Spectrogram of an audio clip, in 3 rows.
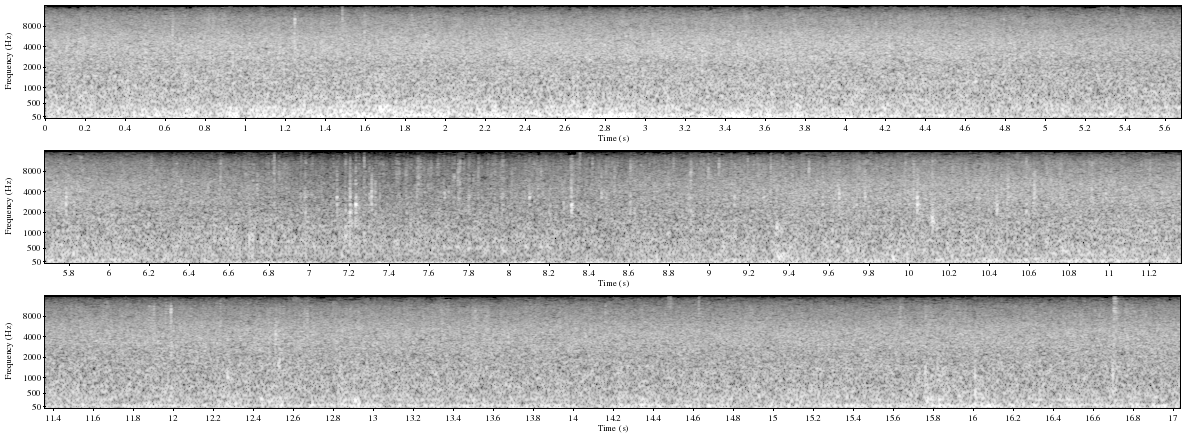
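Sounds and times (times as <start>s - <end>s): steady rain hiss: 0.0s - 17.0s
raindrops ticking: 6.6s - 11.0s.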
